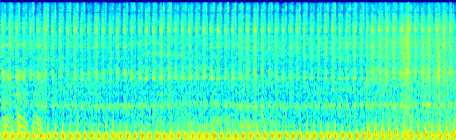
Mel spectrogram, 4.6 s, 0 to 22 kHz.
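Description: An Aerox V3 motorcycle engine idles with a steady, throbbing rhythm close by, its rapid regular pulses continuing unchanged throughout.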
